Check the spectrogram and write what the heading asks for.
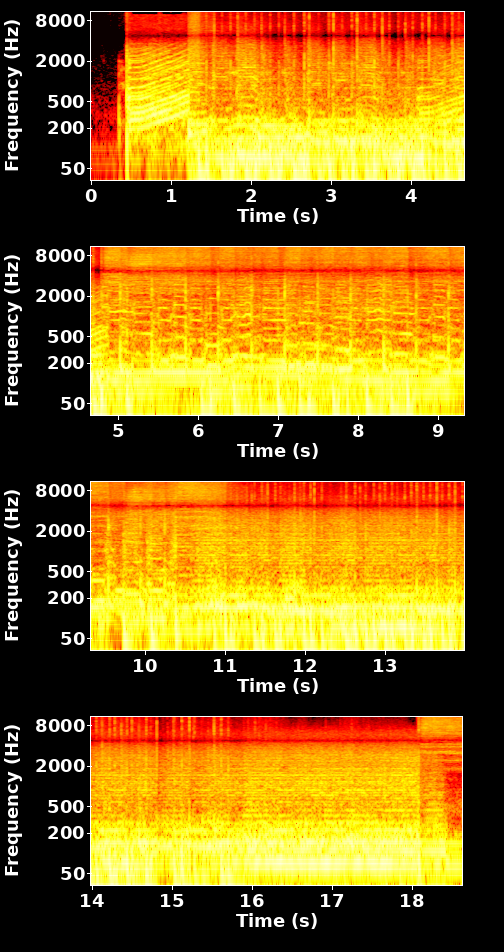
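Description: Acoustic drum kit with Sabian cymbals played in a rock groove over rock backing music. It starts after a brief silence with a short rising sweep, and the cymbal wash is heaviest for several seconds in the middle.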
